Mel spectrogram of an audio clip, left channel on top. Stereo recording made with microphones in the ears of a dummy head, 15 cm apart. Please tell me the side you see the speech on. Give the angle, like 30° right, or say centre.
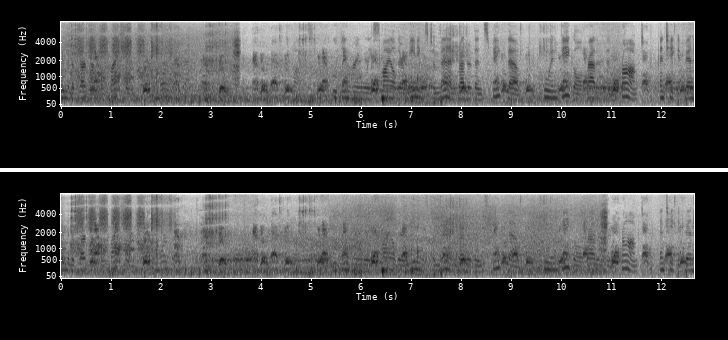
40° left.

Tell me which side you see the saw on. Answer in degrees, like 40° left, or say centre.
10° right.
